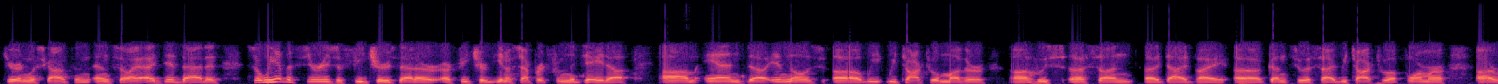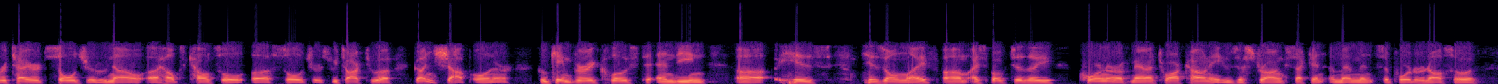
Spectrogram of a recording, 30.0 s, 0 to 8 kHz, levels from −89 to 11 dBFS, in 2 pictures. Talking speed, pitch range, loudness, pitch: 200 wpm, 115-130 Hz, -19 LUFS, 120 Hz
